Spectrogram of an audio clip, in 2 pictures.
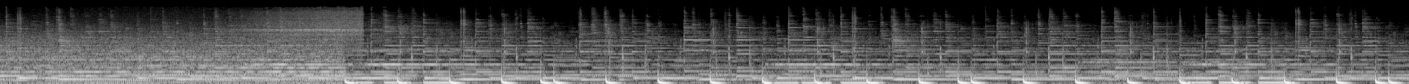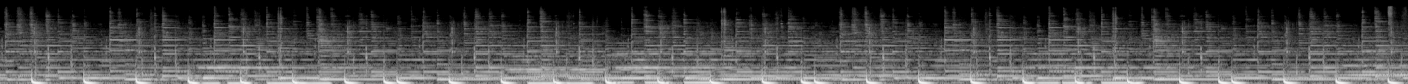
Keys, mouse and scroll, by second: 3.0 click, 6.5 click, 7.1 click, 7.7 alt+click, 8.5 alt+click, 11.0 z, 12.0-13.1 drag, 14.0-15.1 right drag, 16.8-17.9 drag, 20.0-21.0 drag, 21.5 click, 23.3 alt+click, 26.4 alt+click.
